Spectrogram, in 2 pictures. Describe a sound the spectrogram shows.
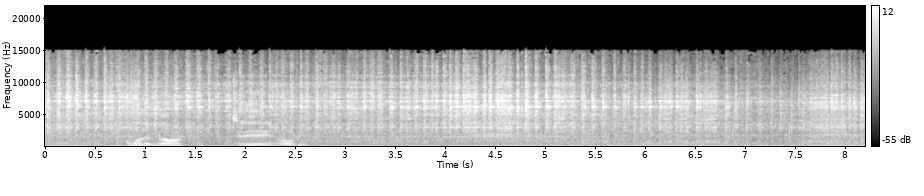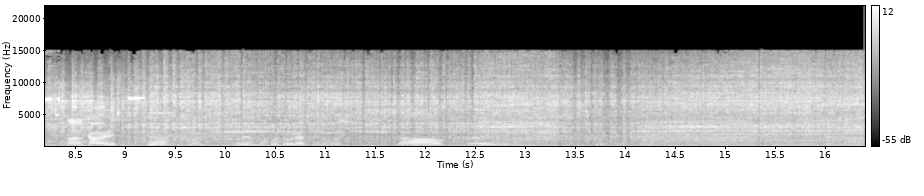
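A motorcycle engine hums steadily close by.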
